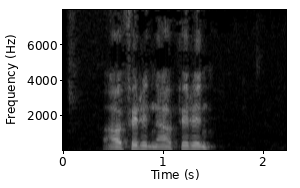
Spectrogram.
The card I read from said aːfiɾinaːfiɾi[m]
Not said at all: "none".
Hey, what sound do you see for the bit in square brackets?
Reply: n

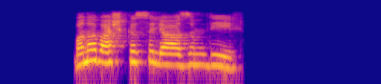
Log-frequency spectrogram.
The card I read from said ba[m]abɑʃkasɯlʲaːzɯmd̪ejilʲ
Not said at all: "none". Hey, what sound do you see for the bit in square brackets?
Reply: n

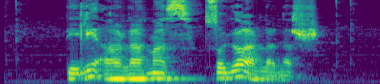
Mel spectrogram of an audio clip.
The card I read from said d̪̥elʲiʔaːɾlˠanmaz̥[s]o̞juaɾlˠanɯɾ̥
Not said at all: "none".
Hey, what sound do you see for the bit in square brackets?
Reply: s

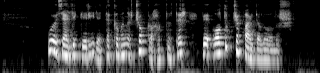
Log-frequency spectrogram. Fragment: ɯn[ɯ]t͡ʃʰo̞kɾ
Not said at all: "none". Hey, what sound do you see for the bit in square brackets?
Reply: ɯ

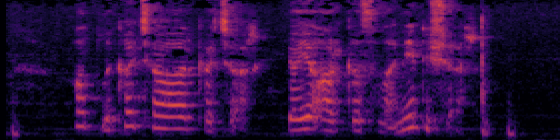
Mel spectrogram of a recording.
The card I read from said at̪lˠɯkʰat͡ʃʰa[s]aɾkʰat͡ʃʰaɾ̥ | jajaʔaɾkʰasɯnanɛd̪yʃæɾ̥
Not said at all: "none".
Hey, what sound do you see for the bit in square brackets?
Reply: none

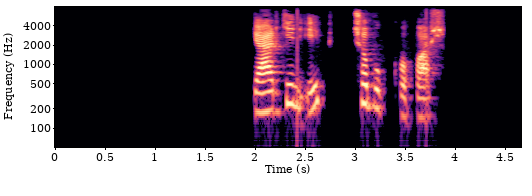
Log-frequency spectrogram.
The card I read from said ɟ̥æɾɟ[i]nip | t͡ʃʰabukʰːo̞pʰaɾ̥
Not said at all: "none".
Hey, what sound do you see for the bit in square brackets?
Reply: i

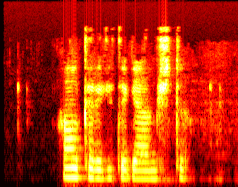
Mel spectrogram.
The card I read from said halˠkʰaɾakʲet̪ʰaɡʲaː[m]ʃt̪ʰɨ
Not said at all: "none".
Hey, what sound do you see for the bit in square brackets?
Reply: m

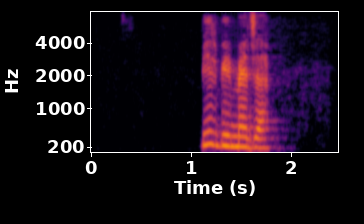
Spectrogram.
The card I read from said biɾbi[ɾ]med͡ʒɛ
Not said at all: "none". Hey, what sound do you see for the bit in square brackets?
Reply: ɾ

